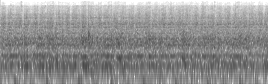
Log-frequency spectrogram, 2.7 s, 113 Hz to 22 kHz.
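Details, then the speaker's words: Gravely 20G, unstarted since November, on a jumper box with a dead battery, choke on, throttle at idle: slow cranking about seven turns a second with a squeaky chirp each turn, engine not catching; starter needs oiling. "the starter needs oil again listen to that come on"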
